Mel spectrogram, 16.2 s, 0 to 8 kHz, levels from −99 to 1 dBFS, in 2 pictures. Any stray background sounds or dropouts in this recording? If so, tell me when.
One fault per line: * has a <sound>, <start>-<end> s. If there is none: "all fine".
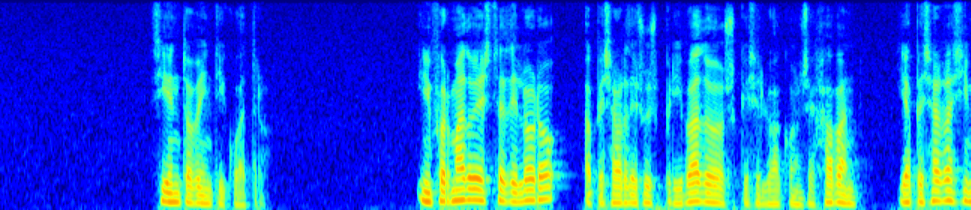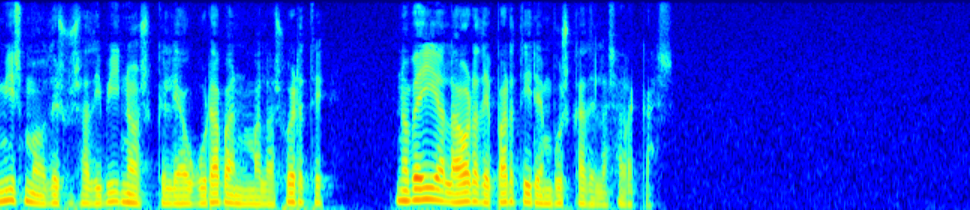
all fine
